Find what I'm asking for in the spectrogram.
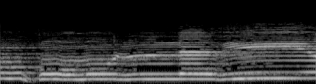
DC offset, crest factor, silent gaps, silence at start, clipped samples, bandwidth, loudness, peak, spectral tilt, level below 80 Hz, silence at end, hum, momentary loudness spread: under 0.1%; 14 dB; none; 0 s; under 0.1%; 7.2 kHz; -21 LUFS; -8 dBFS; -5.5 dB/octave; -74 dBFS; 0 s; none; 5 LU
